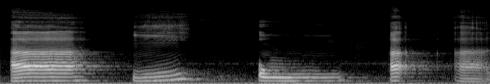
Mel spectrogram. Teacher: Jadi membuka, meringis atau ke samping, kemudian mencucu atau ke depan. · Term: mad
